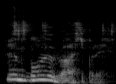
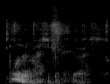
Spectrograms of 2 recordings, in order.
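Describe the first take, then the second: First: Said in the usual way. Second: Soft muttered repeat to self; quiet echo. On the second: Real, not acted.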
